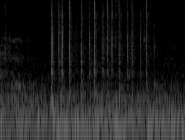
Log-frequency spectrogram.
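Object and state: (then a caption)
Spiral-bound paperback puzzle book. Fingertips and long nails tap rapidly across the glossy card cover of a closed, spiral-bound paperback wordsearch puzzle book with plastic coil binding, lying flat on a wooden desk. After a second of quiet low background hum, a quick run of sharp, bright clicks follows, each dying away almost instantly.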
